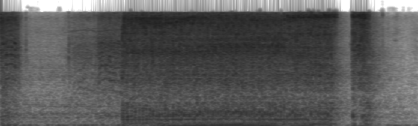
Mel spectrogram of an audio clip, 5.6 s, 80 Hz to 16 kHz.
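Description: A 3-inch screw is driven into a wooden front door jamb with a power drill, a loud close buzzing whir that rises in pitch and strain, then briefly stops and restarts.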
